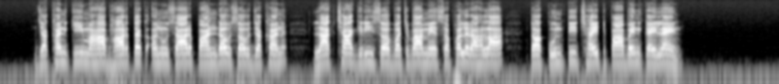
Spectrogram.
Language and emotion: Maithili, neutral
